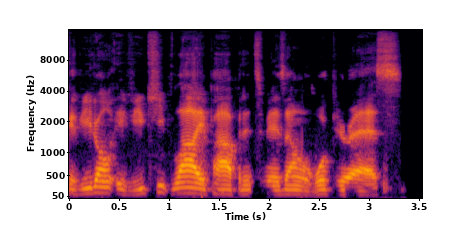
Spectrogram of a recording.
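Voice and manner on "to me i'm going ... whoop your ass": ordinary talk, nothing marked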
